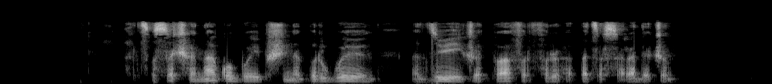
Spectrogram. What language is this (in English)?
Abkhazian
